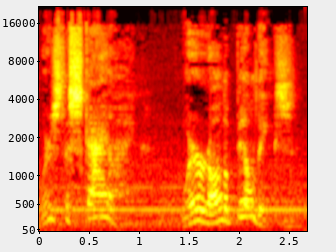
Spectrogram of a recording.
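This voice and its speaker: Uneasy, high-voiced flight crewman. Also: big pitch swings, moderate pace, over music. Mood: disbelieving. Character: uneasy male flight crewman, disbelieving and awed. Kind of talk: radio drama acting.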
